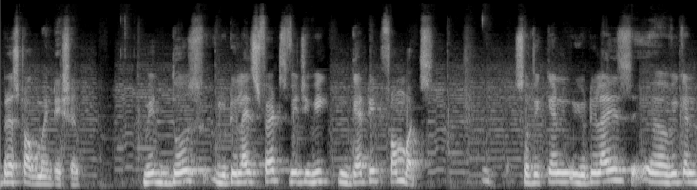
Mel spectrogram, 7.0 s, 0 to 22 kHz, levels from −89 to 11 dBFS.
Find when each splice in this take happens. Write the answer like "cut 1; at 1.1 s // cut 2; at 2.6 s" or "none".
none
